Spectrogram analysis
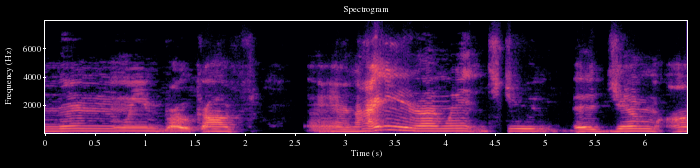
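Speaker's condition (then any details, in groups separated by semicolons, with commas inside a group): Cerebral palsy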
